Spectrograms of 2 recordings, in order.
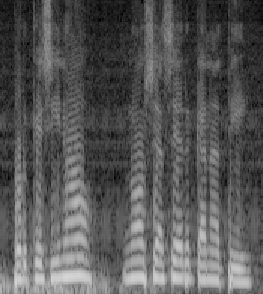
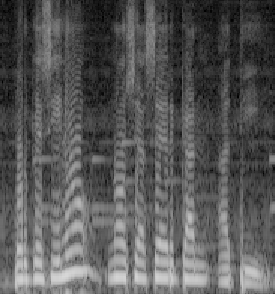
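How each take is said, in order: Both takes have the same delivery.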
